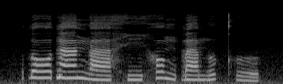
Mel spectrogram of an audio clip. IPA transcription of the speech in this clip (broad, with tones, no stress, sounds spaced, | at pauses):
ɗ ɔ˦ ɗ ã˦ ŋ a˨ h ĩ˨ h ɔ˦˨ ŋ ɓ a˨ m ɾ ʊ˦ kʰ ʊ˨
